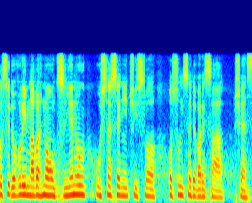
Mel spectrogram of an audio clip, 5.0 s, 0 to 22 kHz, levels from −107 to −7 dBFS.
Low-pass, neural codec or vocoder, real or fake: 7.2 kHz; codec, 16 kHz, 1 kbps, FunCodec, trained on Chinese and English, 50 frames a second; fake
